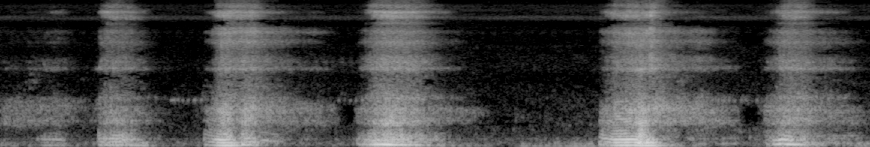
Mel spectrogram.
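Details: Sleeping girl snoring: noisy, sighing breaths with a rough snoring edge, about five in twelve seconds, separated by near silence; snoring during sleep.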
